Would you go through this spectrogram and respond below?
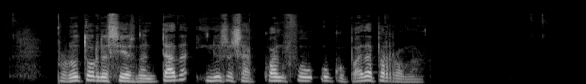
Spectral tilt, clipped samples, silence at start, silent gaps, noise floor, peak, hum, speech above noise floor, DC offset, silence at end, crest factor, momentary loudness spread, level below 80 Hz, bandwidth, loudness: -4.5 dB/octave; under 0.1%; 0.25 s; none; -86 dBFS; -6 dBFS; none; 63 dB; under 0.1%; 1.65 s; 20 dB; 15 LU; -66 dBFS; 11.5 kHz; -23 LUFS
